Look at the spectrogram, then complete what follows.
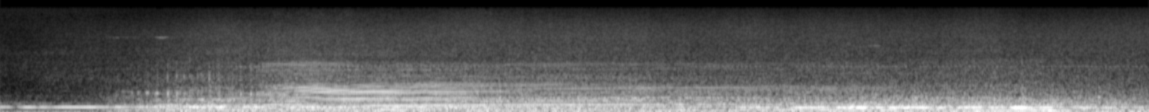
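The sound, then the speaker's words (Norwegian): A moped engine drones steadily as it is ridden home on a cold autumn evening in Halden, its buzzing pitch climbing as it accelerates, then holding a constant rumble as it drives on. No voices are heard. “Haldenkvelden har et kaldt høstdrag i luft, og da Per kjører hjem på mopeden sin.”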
